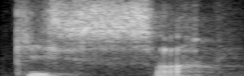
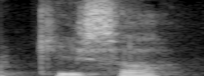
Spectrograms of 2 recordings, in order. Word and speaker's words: kissa: pronounce the word uh you just uh hold the sound a little bit longer so for example Kissa which is race and Kissa which is cat has a short s and a long s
